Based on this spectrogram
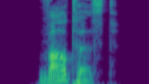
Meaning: inflection of warten: 1. second-person singular present 2. second-person singular subjunctive I
- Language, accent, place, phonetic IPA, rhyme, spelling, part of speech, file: German, Germany, Berlin, [ˈvaʁtəst], -aʁtəst, wartest, verb, De-wartest.ogg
